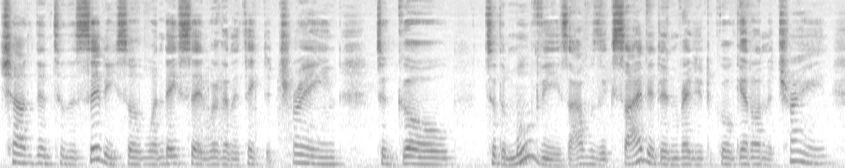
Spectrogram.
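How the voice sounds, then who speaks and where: The speaker talks at a moderate pace with ordinary pitch variation. Room echo can be heard around the voice. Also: woman. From Panama, Colón. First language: Spanish. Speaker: interviewee sharing life story. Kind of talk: interview.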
